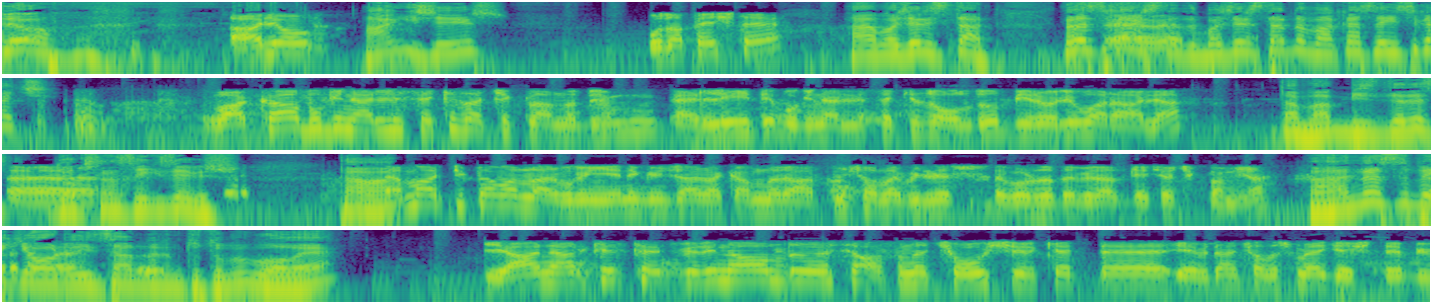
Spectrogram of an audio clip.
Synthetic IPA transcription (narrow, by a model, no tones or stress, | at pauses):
alʲo | alʲohaɲɟiʃ̬ejiɾ̥ | bud̪apʰɛʃt̪ʰɛhæmad͡ʒaɾist̪anːas̬ɯkaɾʃlˠad̪ɯmmad͡ʒaɾist̪ʰand̪avakaːs̬ajɯsɯkʰat͡ʃ | vakʰaːbuɟynɛlʲːise̞cʰizat͡ʃʰɯklˠanlɯd̪ymɛlʲːijid̪ibuɟynɛlʲːise̞cizo̞lˠd̪uːbiɾø̞lʲyvaɾaːlʲaː | t̪ʰamambizlʲeɾizɛd̪o̞ssans̬e̞cizɛbiɾ̥ | t̪ʰamamamaːt͡ʃʰɯklˠamad̪ɯlˠaɾbuɡynje̞niɟynd͡ʒælʲɾakamlˠaɾɯaɾt̪mɯʃolˠabilʲiɾ̥buɾd̪ad̪abiɾazɟɛt͡ʃat͡ʃʰɯ̥klˠanɯjahaɦanas̬ɯlˠpecio̞ɾd̪ainsanlˠaɾɯnt̪ʰut̪umubuo̞lˠaja | jaːniɦæɾcʰɛst̪ʰɛd̪biɾinialˠd̪ɯaslˠɯnd̪at͡ʃʰo̞uʃiɾcʰɛt̪ːɛɛvd̪ænt͡ʃʰalˠɯʃmajaɟɛt͡ʃt̪ʰɪbi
